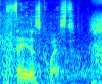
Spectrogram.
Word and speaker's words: Tea's Quest: Quest there's also the twist that it's pronounced Thea's Quest but it's too late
